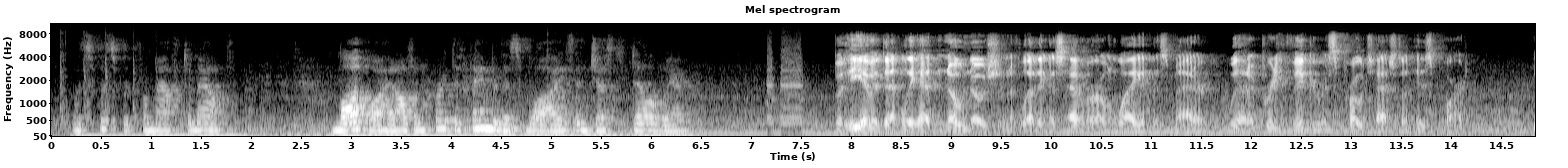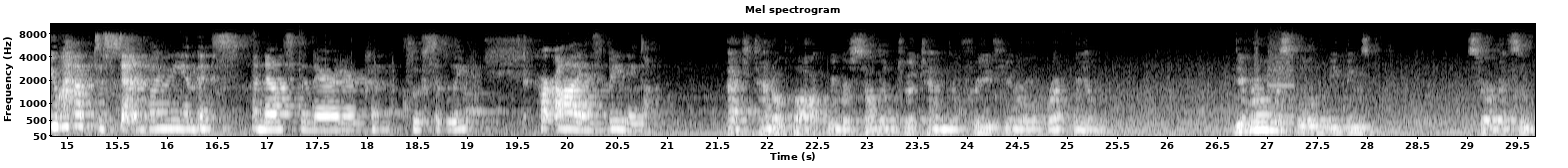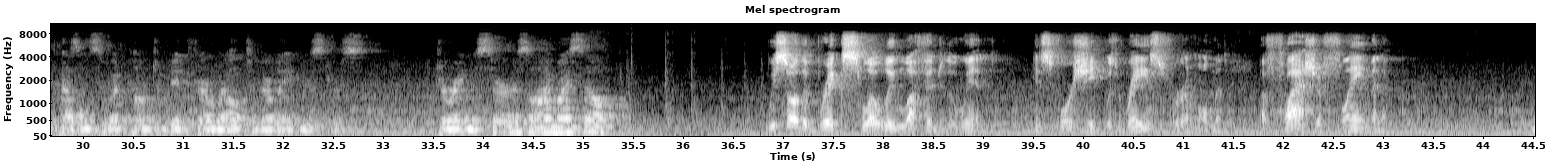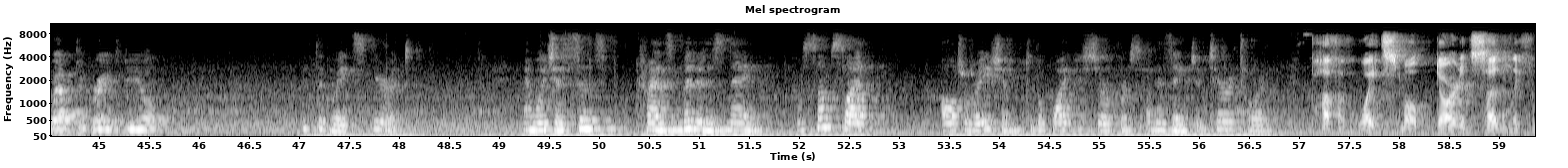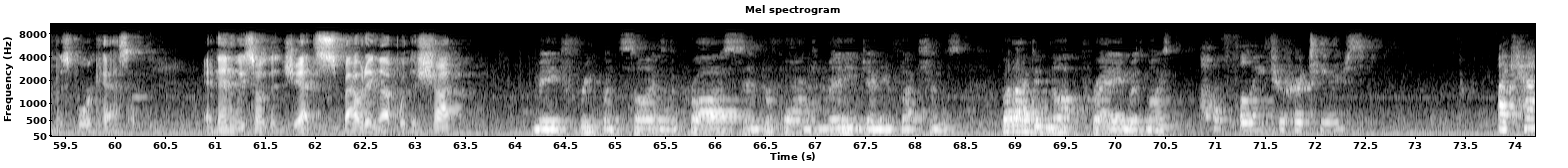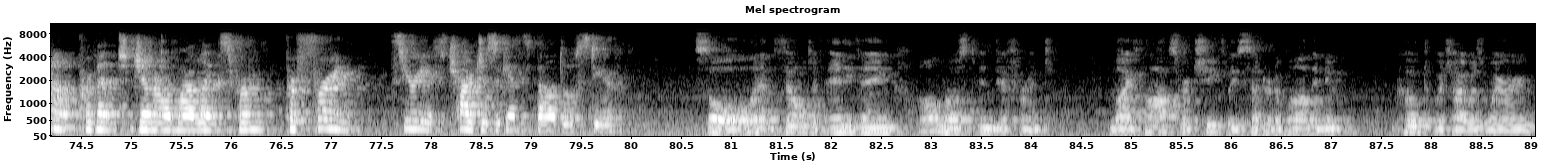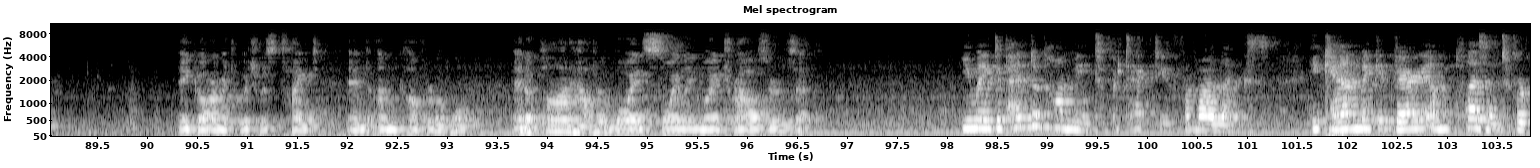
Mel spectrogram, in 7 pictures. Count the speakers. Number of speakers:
4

